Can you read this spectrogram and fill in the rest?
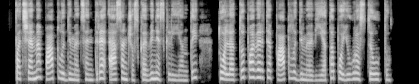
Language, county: Lithuanian, Utena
